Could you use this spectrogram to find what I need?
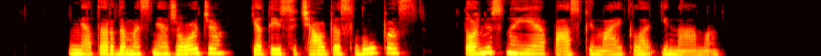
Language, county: Lithuanian, Šiauliai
